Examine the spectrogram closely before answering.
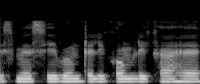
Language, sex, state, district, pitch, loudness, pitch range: Hindi, male, Jharkhand, Deoghar, 130 Hz, -16 LUFS, 130-135 Hz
